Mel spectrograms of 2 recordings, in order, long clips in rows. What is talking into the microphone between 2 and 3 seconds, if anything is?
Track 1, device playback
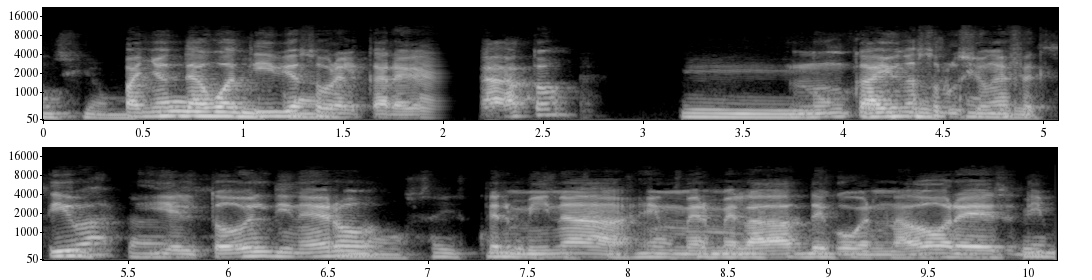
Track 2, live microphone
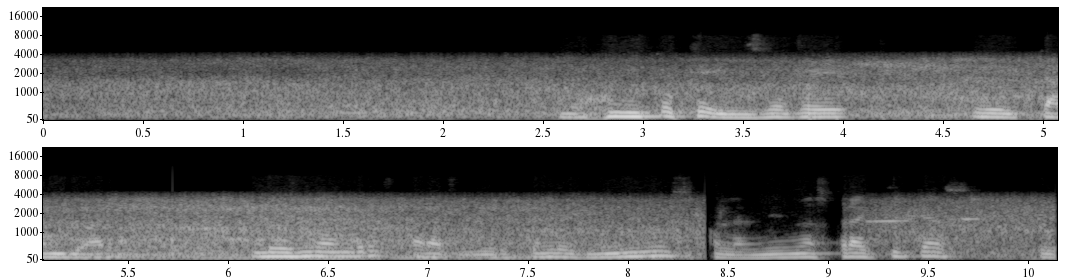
user only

